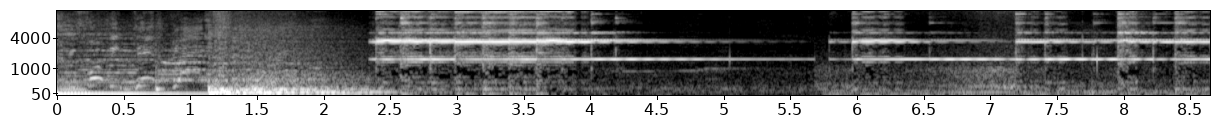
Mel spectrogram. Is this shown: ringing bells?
yes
